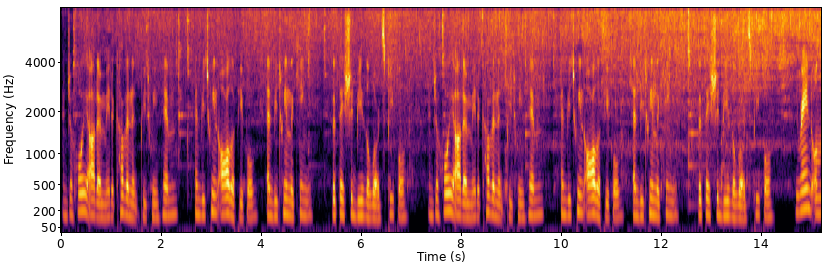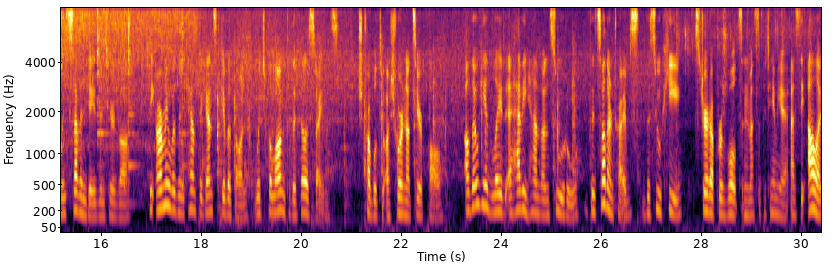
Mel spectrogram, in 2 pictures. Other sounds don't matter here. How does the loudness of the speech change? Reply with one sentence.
The volume of the speech stays about the same.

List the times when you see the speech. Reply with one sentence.
The speech can be heard from 0.0 to 30.3 s.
